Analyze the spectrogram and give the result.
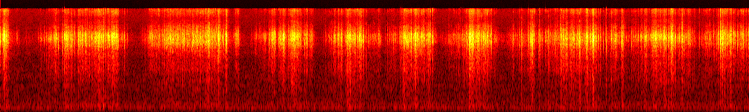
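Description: Fingertips and nails scratch across the stiff white and blue plastic bristle tips of a hand-sized blue plastic scrub brush. The result is a series of dry, bright, crackly scratching bursts that swell and fade in a steady rhythm, with almost no low end and a faint low hum underneath.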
